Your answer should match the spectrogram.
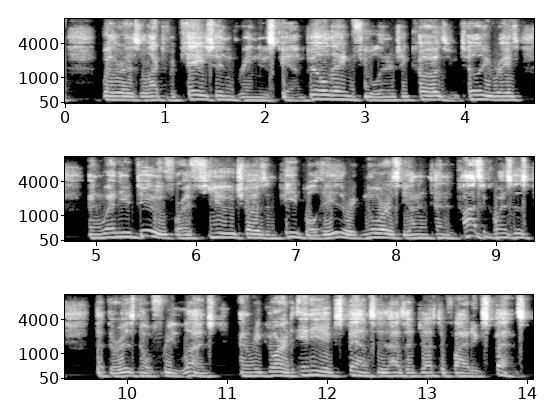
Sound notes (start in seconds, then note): none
